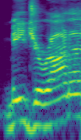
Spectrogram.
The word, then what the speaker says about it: Majorana: Microsoft says that Majorana, if I pronounce it correctly, too.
